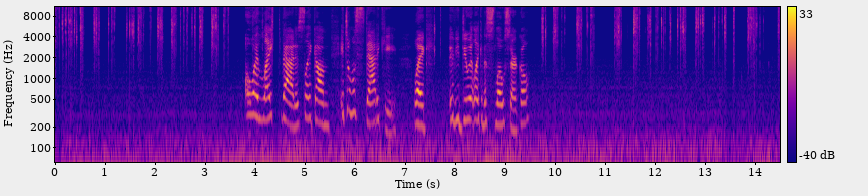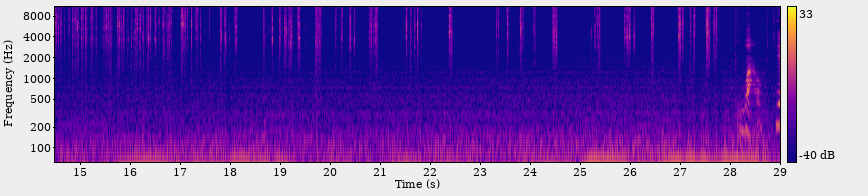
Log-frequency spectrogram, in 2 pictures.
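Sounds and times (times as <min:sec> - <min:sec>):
magnetic fidget sliders clicking: 0:00.0 - 0:03.6, 0:09.6 - 0:22.5, 0:23.2 - 0:24.6, 0:25.2 - 0:27.8.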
